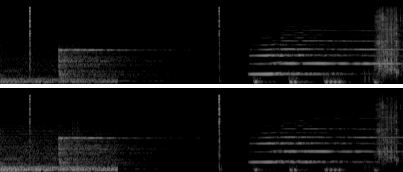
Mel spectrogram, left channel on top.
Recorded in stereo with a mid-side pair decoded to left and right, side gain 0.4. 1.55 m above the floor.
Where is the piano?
10° left, 3 m.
